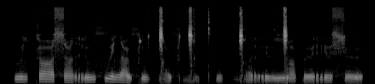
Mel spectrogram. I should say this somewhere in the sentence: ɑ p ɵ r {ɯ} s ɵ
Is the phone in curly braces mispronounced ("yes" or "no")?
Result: no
